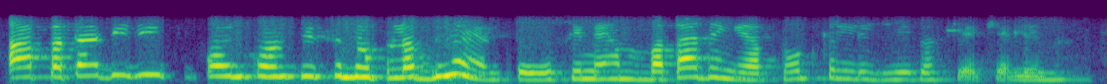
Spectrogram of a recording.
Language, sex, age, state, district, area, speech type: Hindi, female, 30-45, Uttar Pradesh, Sitapur, rural, conversation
